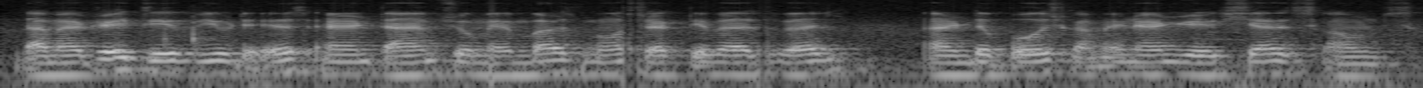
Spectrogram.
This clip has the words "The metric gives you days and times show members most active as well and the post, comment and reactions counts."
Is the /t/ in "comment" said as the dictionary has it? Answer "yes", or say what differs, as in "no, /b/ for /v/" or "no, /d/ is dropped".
no, /t/ is dropped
